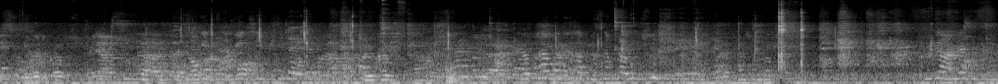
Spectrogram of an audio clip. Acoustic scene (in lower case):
restaurant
